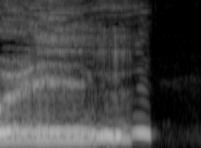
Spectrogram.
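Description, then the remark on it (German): A deep, sustained rumbling voice drones for about a second and a half, imitating a whale-like call with a low wavering tone, fairly loud, then stops abruptly. “Klingt so ein bisschen wie walisch.”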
